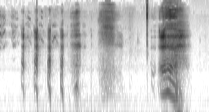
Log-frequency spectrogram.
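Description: A loud, hard sneeze bursts out at the end, preceded by a string of short, catching breaths and a sharp inhale as it builds up; the sneeze is so hard it pulls a headphone jack out. No one speaks.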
